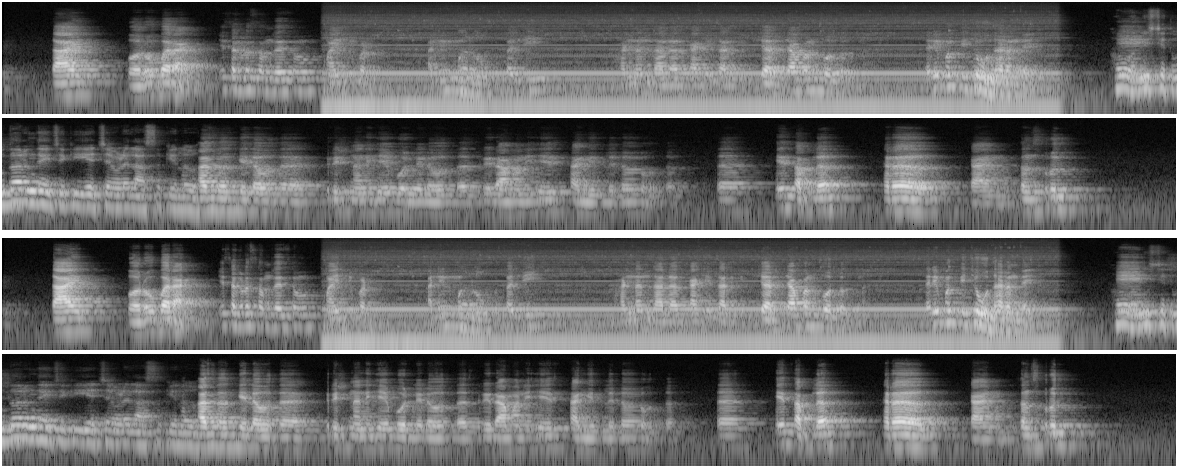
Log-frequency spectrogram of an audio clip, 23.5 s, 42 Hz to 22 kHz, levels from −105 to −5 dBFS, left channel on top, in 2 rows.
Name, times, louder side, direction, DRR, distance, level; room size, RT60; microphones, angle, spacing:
voice 1, 0.5-0.8 1.3-1.9 2.2-3.7 4.2-5.4 6.1-7.3 7.6-8.6 9.2-10.3 11.1-11.4 13.7-18.5 18.9-19.1 19.5-20.0 20.6-21.0 21.4-22.4, right 2 dB, 45° right, 6 dB, 1.4 m, -31 dB
Engine, 3.2-10.6, equal, ahead, 0.5 m, -37 dB
voice 2, 4.5-4.9 9.7-10.1 11.1-14.1, left 2 dB, 35° left, 8 dB, 0.8 m, -35 dB
9.2 x 5.7 x 6.9 m, 0.79 s
head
